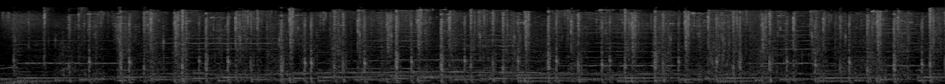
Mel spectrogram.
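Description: Donkey hooves clip-clop in a quick, steady rhythm while riding in Medieval Dynasty, close and continuous over game music with sustained tones.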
